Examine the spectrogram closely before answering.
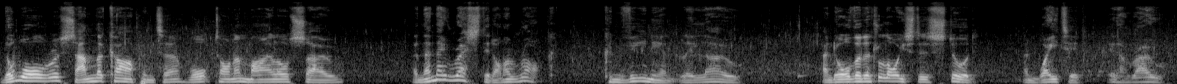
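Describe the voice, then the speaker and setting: A man reading narrative verse aloud for children as a storyteller, expressive, measured and dramatic. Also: medium pitch, a little hiss or hum.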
